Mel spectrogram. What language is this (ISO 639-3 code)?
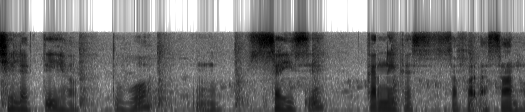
urd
